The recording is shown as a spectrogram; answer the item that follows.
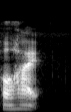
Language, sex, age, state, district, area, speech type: Assamese, male, 18-30, Assam, Dhemaji, rural, read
